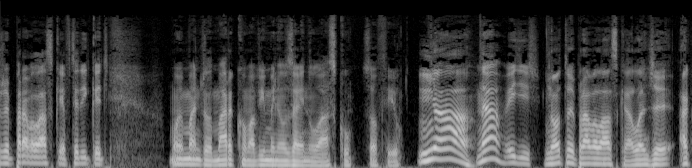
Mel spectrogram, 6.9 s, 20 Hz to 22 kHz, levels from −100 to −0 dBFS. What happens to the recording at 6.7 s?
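Nothing goes wrong at 6.7 s; the speech carries on intact through that moment.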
